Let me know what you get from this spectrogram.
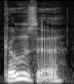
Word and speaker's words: Gose: It's spelled funny, too, by the way. – Well, you're thinking of a goose. – Oh. – Gose. – Is that just G-O-S-E? – Yeah.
